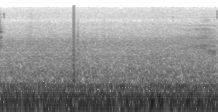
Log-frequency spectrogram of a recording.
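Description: Steady low background rumble, room noise between spoken lines, with one faint click about three quarters of a second in.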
